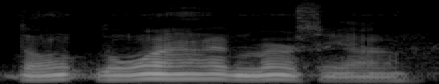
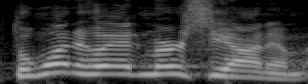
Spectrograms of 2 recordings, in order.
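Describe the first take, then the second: First: It is mumbled quietly and unclearly. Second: It is said loudly and clearly.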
